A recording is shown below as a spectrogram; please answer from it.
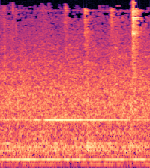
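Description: A steady low electrical hum with a thin, faint high whine over it, unchanging throughout.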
